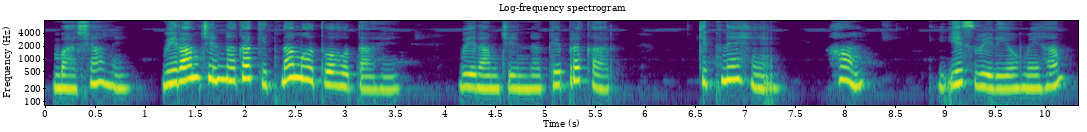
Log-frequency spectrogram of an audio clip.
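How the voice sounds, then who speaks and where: A woman teaching a grammar lesson to schoolchildren, explaining slowly and reading example sentences with emphasis. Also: on the high side.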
